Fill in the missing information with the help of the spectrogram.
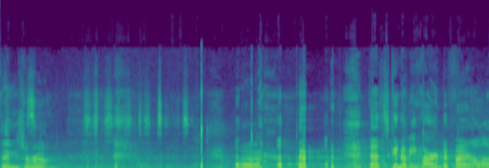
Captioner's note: audience laughs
